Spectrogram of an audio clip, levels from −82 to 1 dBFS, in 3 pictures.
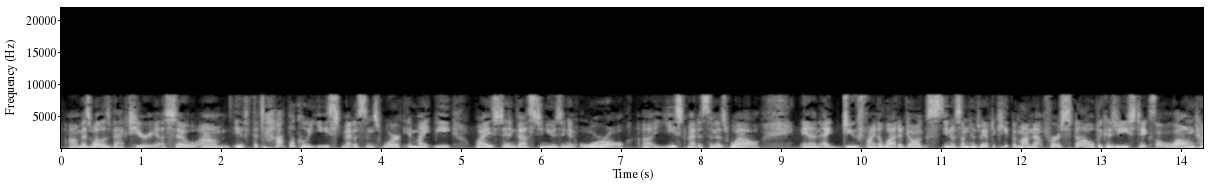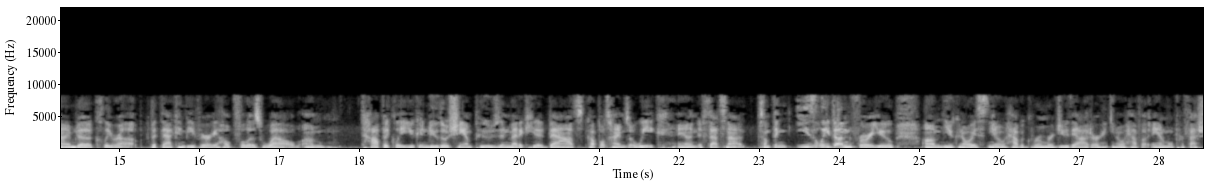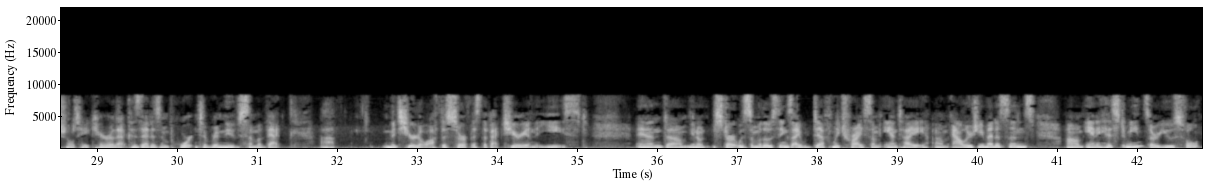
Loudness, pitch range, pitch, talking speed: -17 LUFS, 170-205 Hz, 180 Hz, 215 wpm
